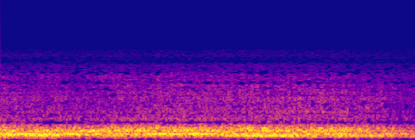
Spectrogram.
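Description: Radio-drama sound effect of a spaceship's rocket engines: a loud, steady rumble that starts to fade near the end.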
